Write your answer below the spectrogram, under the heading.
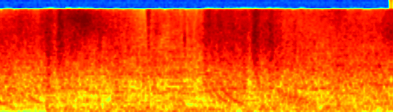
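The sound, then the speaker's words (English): Stun rockets fired from a battle van in a video game give a quiet, dense barrage of crackling blasts and booms that overlap without pause throughout. “Battle van, stun rockets, minimum spread.”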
